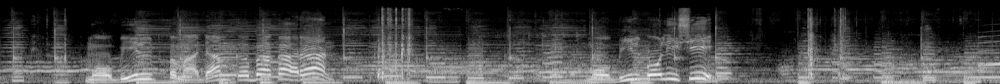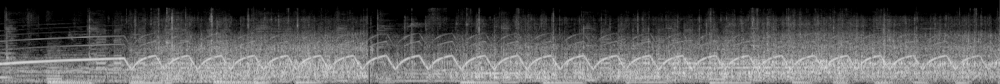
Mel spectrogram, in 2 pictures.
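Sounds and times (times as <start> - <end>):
low rhythmic beat: 0.0 - 7.4
electronic police siren: 9.8 - 20.0.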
